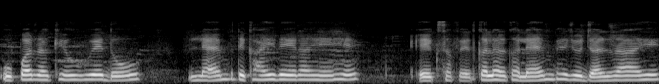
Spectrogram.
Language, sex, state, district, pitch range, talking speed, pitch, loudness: Hindi, female, Bihar, West Champaran, 195-225 Hz, 170 wpm, 215 Hz, -15 LUFS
